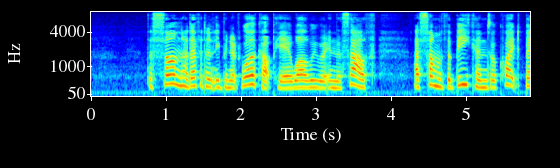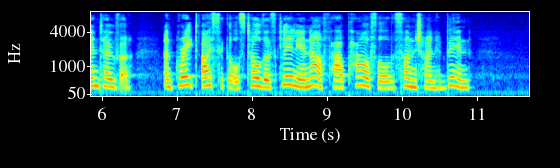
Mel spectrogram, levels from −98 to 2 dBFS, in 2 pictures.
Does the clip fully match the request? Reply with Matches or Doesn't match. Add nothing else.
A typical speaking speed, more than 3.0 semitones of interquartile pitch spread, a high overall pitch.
Matches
